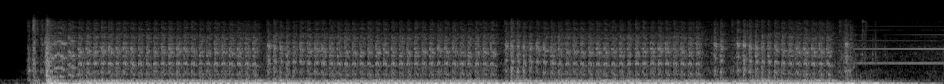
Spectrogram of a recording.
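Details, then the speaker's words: Ford 7.3 Powerstroke diesel with hot no-start, after IPR valve replacement: steady cranking about 200 strokes a minute for eight seconds without catching; cam sensor suspected faulty, to be retested warm. "okay so cam sensor must have been doing weird things i guess we'll have to take it get it warmed up to see what it sounds like see what it doe"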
